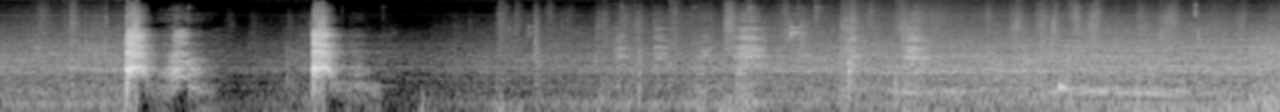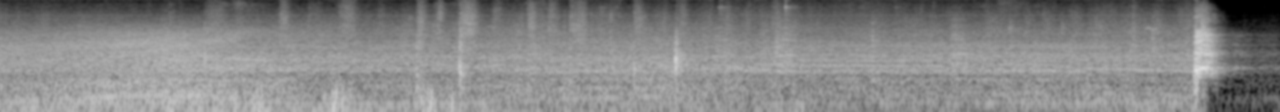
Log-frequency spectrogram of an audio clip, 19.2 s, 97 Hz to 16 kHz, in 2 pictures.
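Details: A complaining dog, recorded with a PowerShot SX260 HS camera, gives two sharp barks near the start and one at the end, with softer grumbling vocal sounds in between over steady background noise.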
